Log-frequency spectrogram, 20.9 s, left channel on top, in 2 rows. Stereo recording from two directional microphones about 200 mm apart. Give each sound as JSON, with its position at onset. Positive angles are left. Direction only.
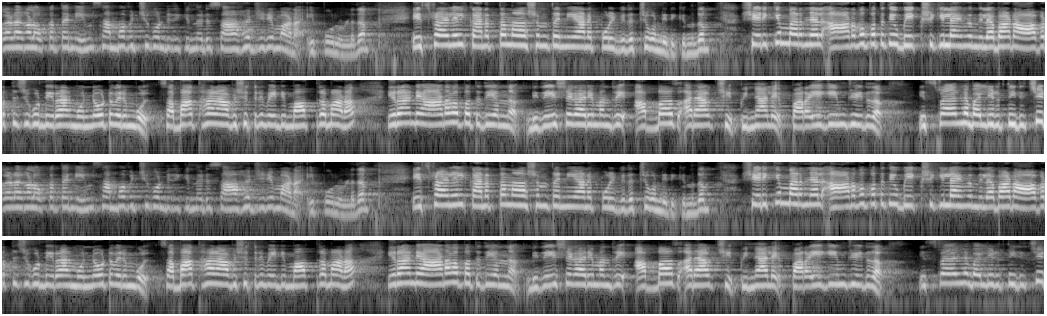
{"t": 0.0, "sound": "a woman's voice", "side_deg": 15}
{"t": 19.6, "sound": "a woman's voice", "side_deg": 30}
